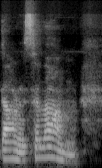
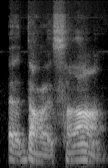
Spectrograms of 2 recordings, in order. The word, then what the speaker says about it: Dar es Salaam: largest cities, which is Dar es Salaam. And then you see, is it true or false that the R in this word is silent? Do you know? It is true.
